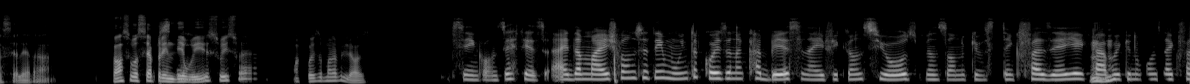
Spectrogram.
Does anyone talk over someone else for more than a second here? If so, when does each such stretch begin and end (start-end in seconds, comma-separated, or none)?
none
